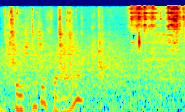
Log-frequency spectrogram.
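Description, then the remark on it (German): A low, muffled voice murmurs briefly, then a key for the household waste container jangles in a couple of short, bright metallic rattles toward the end. “besorgt sich einen Schlüssel für den Hausmüllcontainer, streift schwarze Gummihandschuhe über und befördert die übel riechende Tüte in die versenkbare Tonne.”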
